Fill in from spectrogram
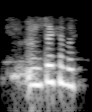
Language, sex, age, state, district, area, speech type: Kashmiri, female, 30-45, Jammu and Kashmir, Bandipora, rural, conversation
